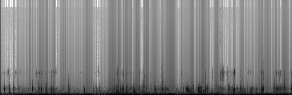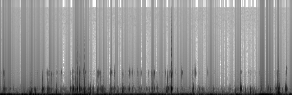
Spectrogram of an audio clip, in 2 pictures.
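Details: Bowel sounds (borborygmi) heard through a stethoscope placed gently on the abdomen while lying down after drinking lots of lactic acid bacteria drinks: stomach rumbling a lot, getting louder, various sounds in various places.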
